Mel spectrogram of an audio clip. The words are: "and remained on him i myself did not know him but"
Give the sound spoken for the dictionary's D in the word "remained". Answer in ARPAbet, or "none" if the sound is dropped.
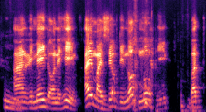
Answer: D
